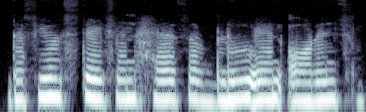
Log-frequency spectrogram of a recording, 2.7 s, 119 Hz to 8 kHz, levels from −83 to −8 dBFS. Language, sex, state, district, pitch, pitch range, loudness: English, female, Arunachal Pradesh, Lower Dibang Valley, 190 Hz, 185-200 Hz, -14 LUFS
